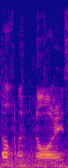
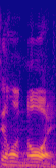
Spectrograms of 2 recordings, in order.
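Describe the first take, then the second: First: The final S sound is pronounced. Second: The final S sound is left silent. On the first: The speaker calls it wrong. "It's not Illinois" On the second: The speaker calls it right. "there's an S... but it's silent"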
